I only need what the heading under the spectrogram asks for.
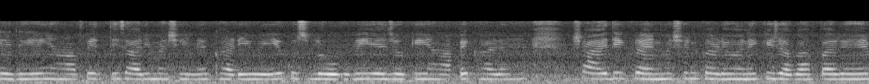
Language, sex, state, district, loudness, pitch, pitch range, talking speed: Hindi, female, Bihar, West Champaran, -15 LUFS, 245 Hz, 240-250 Hz, 205 wpm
